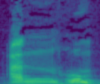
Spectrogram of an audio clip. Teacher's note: nun sukun ketemu ha izhar jelas nunnya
